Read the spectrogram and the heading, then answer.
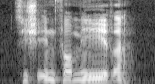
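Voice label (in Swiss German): "informiere", Bas Rhin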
